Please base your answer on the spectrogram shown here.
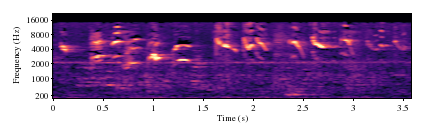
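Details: White-eye twittering: a fast chatter of thin, high, sweeping notes, some rising and some falling, delivered irregularly in a continuous warble against a faint background hum.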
